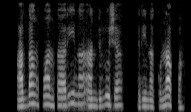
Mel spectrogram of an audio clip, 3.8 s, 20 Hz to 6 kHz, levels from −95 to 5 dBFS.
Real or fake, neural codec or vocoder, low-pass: fake; vocoder, 44.1 kHz, 128 mel bands every 512 samples, BigVGAN v2; 5.4 kHz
